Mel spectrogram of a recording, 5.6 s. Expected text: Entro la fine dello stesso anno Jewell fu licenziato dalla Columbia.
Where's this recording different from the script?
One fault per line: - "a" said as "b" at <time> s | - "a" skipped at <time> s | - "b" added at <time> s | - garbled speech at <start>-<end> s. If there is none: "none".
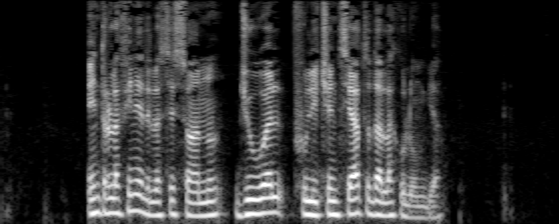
none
